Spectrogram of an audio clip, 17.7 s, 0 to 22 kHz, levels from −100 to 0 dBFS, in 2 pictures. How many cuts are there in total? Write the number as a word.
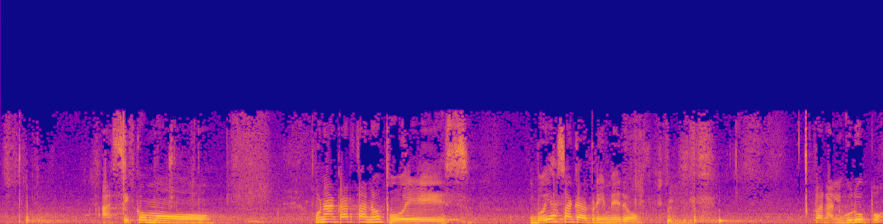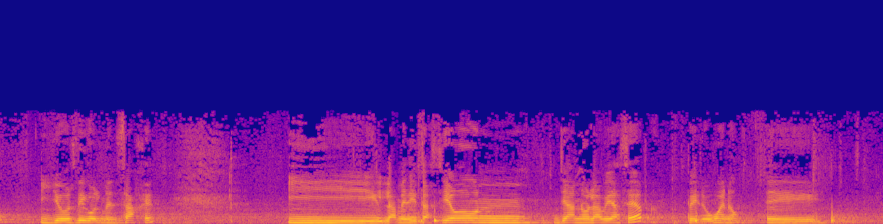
two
